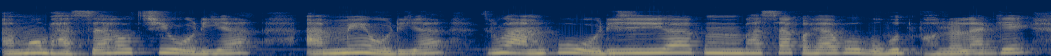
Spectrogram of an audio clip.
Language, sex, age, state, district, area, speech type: Odia, female, 45-60, Odisha, Puri, urban, spontaneous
